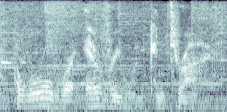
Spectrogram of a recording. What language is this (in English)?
English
